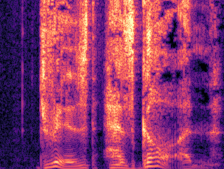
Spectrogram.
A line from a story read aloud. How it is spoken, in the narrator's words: growled Malice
